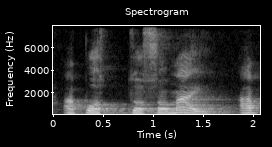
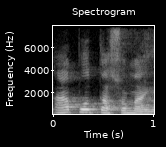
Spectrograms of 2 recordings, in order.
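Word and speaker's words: ἀποτάσσομαι: La palabra completa es apostosomai, perdón, apotasomai.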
